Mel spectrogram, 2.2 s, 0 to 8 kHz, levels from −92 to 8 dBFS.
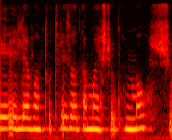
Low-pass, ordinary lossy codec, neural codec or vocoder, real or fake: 7.2 kHz; none; none; real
